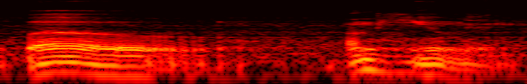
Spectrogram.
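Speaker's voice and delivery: low, soft moment of awe; subdued, humbled wonder; hushed realization. Acted. Voices the realization after crying.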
